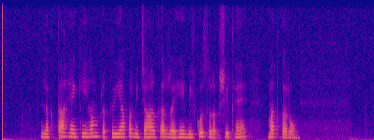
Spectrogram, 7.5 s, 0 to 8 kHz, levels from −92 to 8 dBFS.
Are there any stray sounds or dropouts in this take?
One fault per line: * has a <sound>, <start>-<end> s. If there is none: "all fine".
all fine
